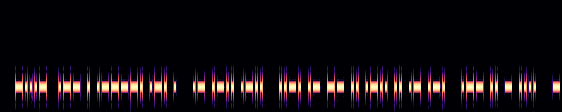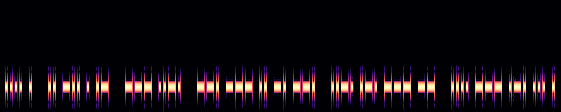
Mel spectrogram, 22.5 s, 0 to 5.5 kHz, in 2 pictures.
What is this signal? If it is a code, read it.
Morse code, heard as a keyed tone, about 25 wpm, 600 Hz. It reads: <BT> WE'RE ALL FAMILIAR WITH THE IDEA OF GOING FROM HORSE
